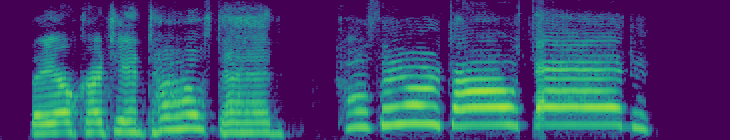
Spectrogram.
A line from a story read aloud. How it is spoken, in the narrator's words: mascots who screamed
